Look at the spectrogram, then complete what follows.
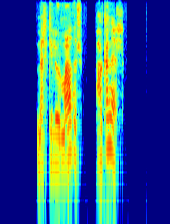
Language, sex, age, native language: Icelandic, female, 30-39, Icelandic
